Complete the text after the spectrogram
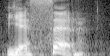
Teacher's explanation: The simplest way would be to say jest ser. But the T sound, squeezed between the 2 S sounds, well, it's often inaudible. You just can't hear it. As a result, we hear yes sir.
